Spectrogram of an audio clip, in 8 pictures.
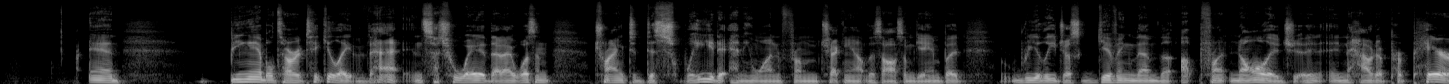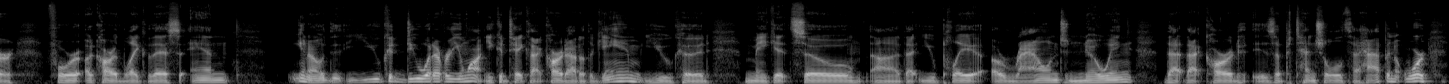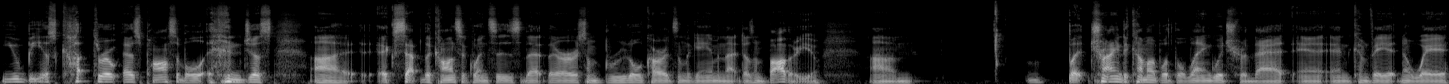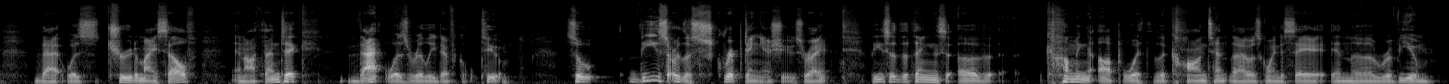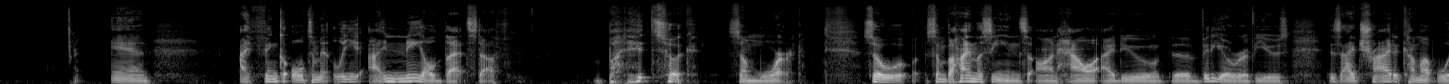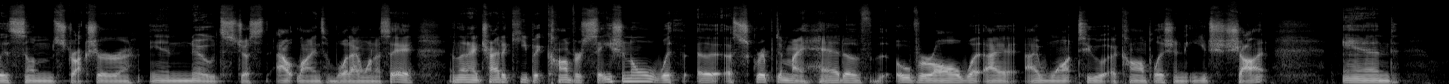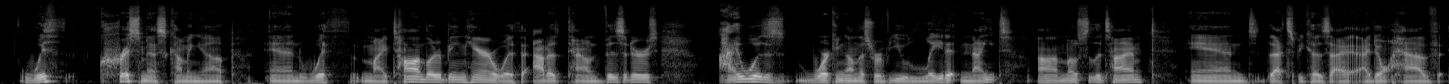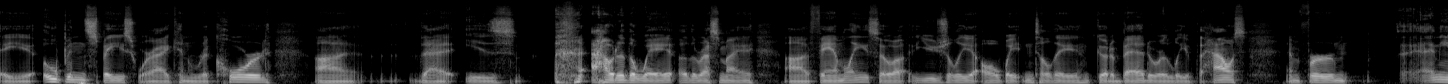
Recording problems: abrupt cut into speech; at the end

